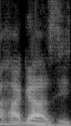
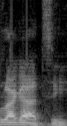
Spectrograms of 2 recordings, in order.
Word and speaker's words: Ragazzi: Em português vira Ragazzi, de toda forma em italiano Ragazzi. Ragazzi.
